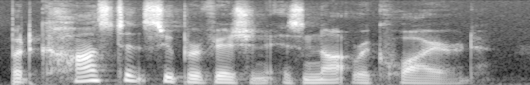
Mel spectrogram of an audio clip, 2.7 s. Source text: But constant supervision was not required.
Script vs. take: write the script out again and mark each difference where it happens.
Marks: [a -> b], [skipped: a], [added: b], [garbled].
But constant supervision [was -> is] not required.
